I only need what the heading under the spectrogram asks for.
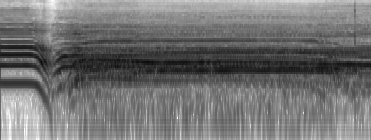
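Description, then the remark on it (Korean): A crowd of fans, the K-pop fandom 'Miracle', erupts into loud, sustained cheering and high-pitched screaming when asked to shout, following a brief tonal sound at the start, with the roar holding steady throughout. “어 미라클 소리 질러.”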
